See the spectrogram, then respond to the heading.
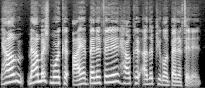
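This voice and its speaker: A woman's voice: on the high side, sing-song, fairly quick, dry recording, studio quality. A middle-aged woman from Vietnam, guest on a podcast, talking casually with many fillers, restarts and laughs. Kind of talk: casual conversational interview.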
